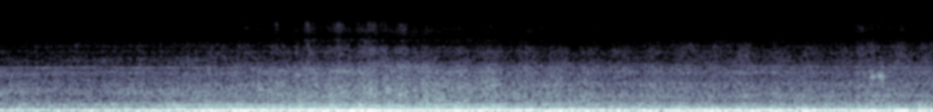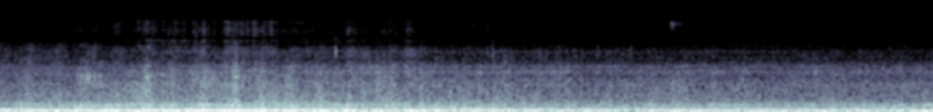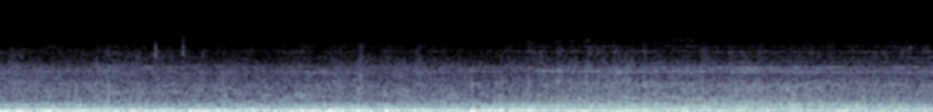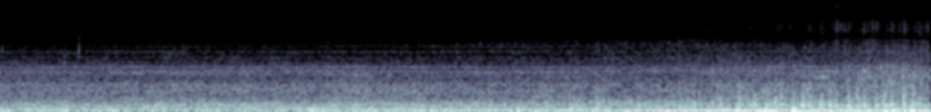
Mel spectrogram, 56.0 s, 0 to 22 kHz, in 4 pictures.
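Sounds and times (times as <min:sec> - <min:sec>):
freight train rumbling on rails: 0:00.0 - 0:55.9.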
